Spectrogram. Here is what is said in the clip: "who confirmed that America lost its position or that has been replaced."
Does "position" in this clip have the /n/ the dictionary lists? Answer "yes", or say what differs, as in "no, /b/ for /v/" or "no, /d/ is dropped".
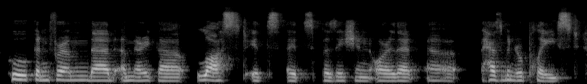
yes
